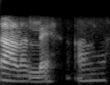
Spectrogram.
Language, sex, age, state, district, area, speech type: Malayalam, female, 30-45, Kerala, Ernakulam, rural, conversation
